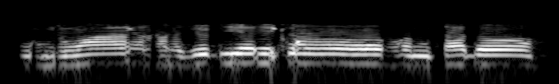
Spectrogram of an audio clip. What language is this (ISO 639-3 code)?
sat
